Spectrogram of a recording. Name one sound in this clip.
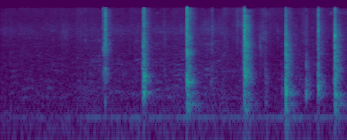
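Plastic lids snap onto cups with sharp clicks.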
